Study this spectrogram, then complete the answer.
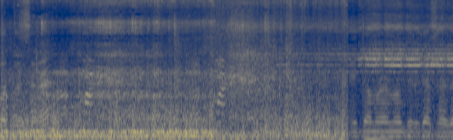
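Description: A motor rickshaw engine rattles and drones while driving.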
